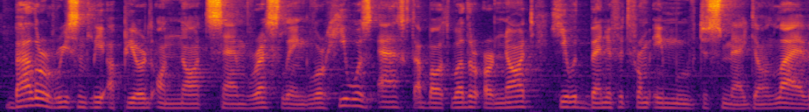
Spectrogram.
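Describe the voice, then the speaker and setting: Lithuanian man giving blunt wrestling takes. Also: medium pitch. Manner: blunt, opinionated, with a dry crude humor. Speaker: wrestling news vlogger. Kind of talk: casual commentary. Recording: echoey room with music underneath.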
